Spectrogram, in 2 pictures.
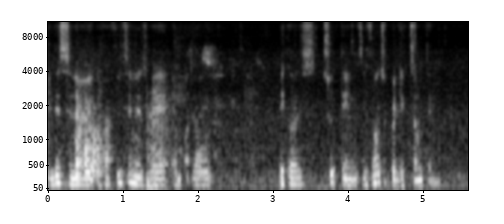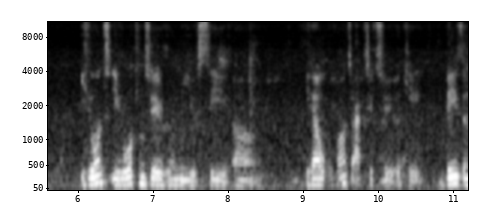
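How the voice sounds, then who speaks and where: At a fairly quick pace, a man speaks at medium pitch with a dark, mellow, somewhat breathy tone. His intonation stays fairly even, in a dry, close sound with no echo. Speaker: machine learning researcher and pharmacy student. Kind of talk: interview, explaining technical concepts. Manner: halting, many fillers.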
